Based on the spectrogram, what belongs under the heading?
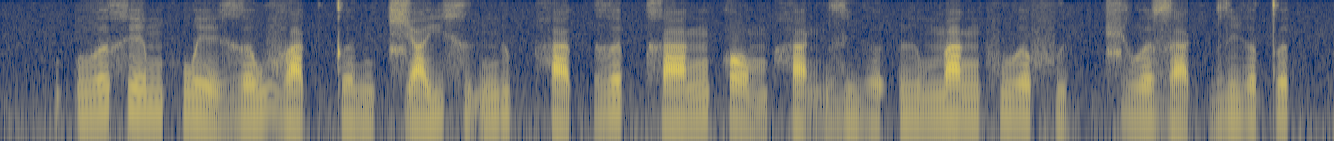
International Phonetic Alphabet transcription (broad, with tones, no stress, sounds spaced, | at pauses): ʔ u˨˦ ə̯ x e˧ m h w e˧˩ ɣ ə˨˦ w v a˨˩ k̚ t̪ ə̤˨˩ n t͡ɕ a˨˦ j x ɨ̰˧˨ ŋ ɨ˦˥ p̚ h a˨˩ t̚ ɣ ə˦˥ t̚ x a˨˦ ŋ k ɔ˧˩ m h a̰˧˨ ŋ z i̤˨˩ ə̯ ʔ ɨ˧ m a˧ ŋ f u˧ ə̯ f ɨ˨˩ k̚ t͡ɕ u˧ ə̯ z a˨˩ k̚ z i˧ ə̯ t̪ ə˦˥ t̚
